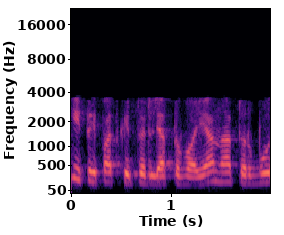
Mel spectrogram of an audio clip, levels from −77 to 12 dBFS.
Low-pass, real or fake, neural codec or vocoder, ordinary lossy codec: 3.6 kHz; real; none; MP3, 32 kbps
